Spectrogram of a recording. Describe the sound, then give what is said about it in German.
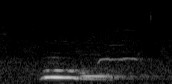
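A single deep, resonant Eurasian eagle-owl hoot, about three-quarters of a second long and slightly falling in pitch, from an owl perched on the bare branches of a tree at night, stands out clearly against a quiet background with no voices. “Mit seinen noch in weiter Entfernung hörbaren, klangvollen und beharrlichen Rufen scheint er den Mond anzusingen.”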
